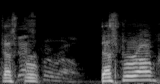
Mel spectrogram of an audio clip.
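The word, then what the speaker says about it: Despereaux: The Tale of Despero... How do say that? Despero! Because they spell it D-E S P E R E A U X Well what is THAT about?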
